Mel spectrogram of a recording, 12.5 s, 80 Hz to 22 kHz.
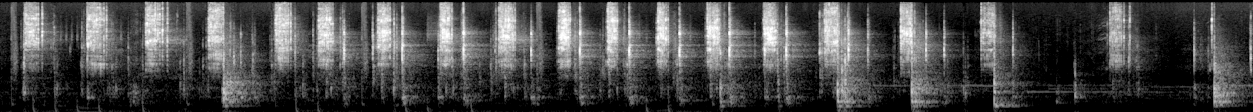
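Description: A ratchet clicks rapidly while turning a socket on the alternator belt tensioner of a Nissan VQ35 engine, dense bursts of pawl clicking with brief pauses, close up and loud throughout.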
